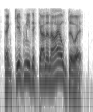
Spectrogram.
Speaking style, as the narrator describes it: snapped Max

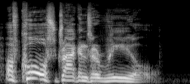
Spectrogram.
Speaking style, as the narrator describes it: exclaimed Sir Keogh

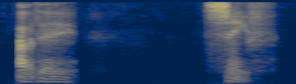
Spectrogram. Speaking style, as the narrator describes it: I whispered to Baptrice

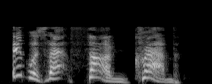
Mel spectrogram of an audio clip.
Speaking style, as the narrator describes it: said Angelina angrily

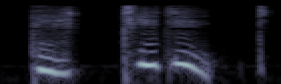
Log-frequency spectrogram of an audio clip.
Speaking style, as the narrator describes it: she whispered to Harry

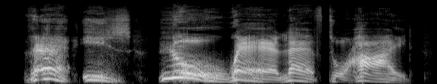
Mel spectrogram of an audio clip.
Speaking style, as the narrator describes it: the Khan hissed

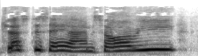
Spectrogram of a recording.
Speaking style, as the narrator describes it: Teddy wavered in a dreadful little Anthony falsetto

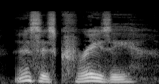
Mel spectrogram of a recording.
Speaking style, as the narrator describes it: Bannerman muttered

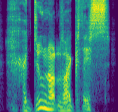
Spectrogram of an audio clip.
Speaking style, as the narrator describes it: hissed Yonad

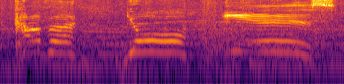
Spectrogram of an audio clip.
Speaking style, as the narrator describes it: he shouted to Neil

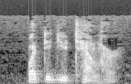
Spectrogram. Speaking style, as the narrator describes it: He muttered

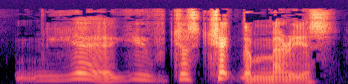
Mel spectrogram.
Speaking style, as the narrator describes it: who said in a slightly dazed voice

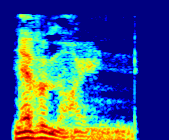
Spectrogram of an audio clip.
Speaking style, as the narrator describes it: he said gruffly

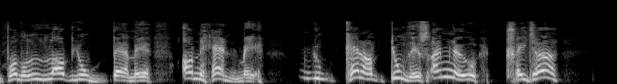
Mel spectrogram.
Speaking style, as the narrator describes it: the prisoner asked desperately

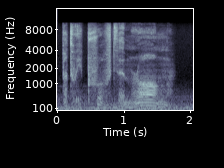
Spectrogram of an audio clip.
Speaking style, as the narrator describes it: Lorna said coolly

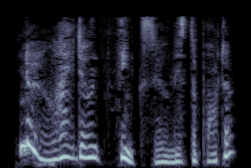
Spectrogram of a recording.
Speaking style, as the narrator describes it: said Umbridge sweetly

